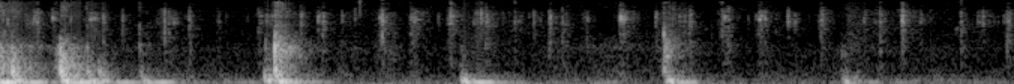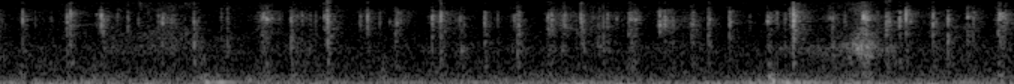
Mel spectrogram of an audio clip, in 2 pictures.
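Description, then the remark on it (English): Typing on a fairly quiet computer keyboard, with irregular key taps that are sharper and louder at first, then settle into softer, steady clicking. Nobody speaks. “actually, I'm going to use another keyboard that doesn't make quite as much sound.”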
